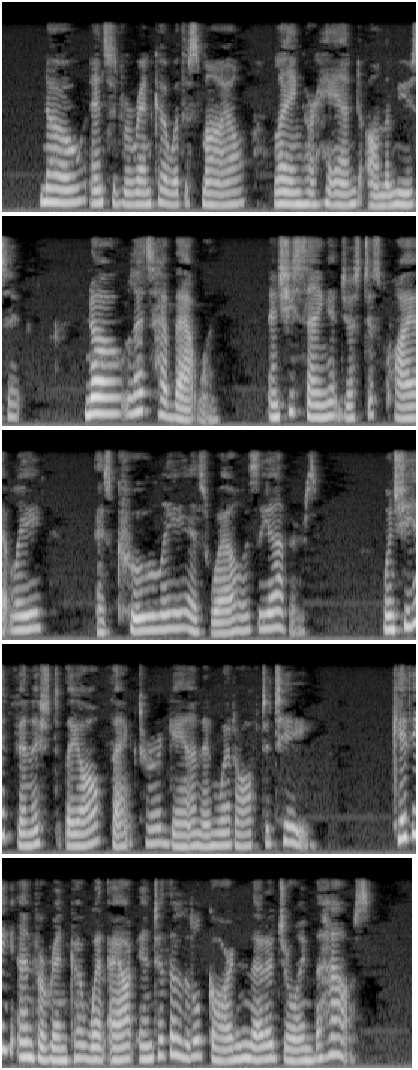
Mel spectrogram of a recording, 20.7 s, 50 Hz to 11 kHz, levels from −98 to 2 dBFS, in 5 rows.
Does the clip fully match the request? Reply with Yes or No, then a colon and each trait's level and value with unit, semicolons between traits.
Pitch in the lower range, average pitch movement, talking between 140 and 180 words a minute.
No: high, 200 Hz; average, 3.6 semitones; average, 170 wpm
